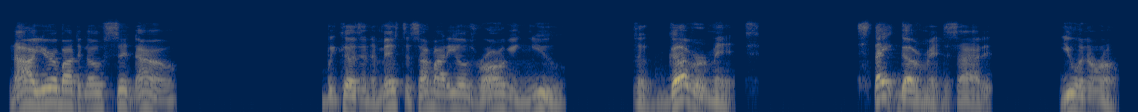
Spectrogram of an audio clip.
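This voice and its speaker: A man speaks at a medium pitch with vocal fry and very wide pitch swings. His pace is moderate, broken by long, frequent pauses. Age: 30s. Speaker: podcast co-host. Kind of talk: casual chat.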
